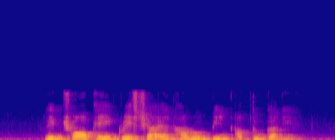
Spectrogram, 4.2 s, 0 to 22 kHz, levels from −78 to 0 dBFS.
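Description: No technical faults can be heard anywhere in this recording.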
